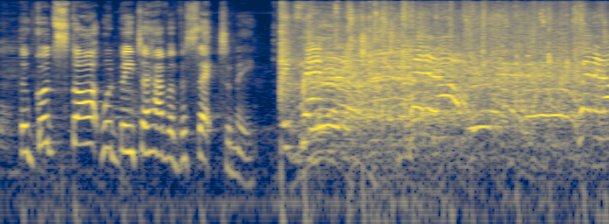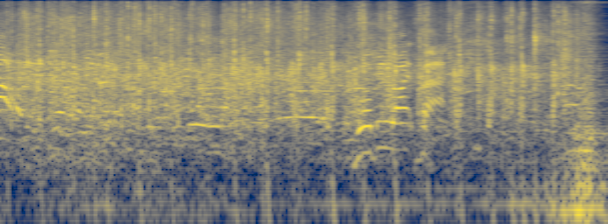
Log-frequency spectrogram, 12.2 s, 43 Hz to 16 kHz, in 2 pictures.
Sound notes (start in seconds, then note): 8.3 audience applauding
